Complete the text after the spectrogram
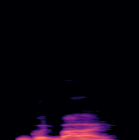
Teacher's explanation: Dia lebih tekankan di bye-nya.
